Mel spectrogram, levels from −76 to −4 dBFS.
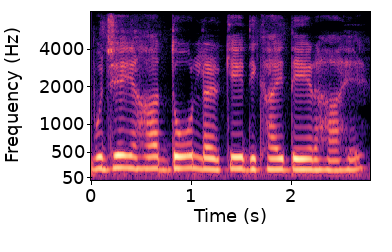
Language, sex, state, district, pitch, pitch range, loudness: Hindi, female, Arunachal Pradesh, Papum Pare, 200 Hz, 190-210 Hz, -14 LUFS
